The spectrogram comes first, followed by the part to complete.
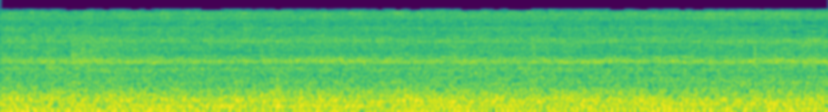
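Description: Steady low rumble and hiss of background noise, with a faint high whine held throughout and no distinct events.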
